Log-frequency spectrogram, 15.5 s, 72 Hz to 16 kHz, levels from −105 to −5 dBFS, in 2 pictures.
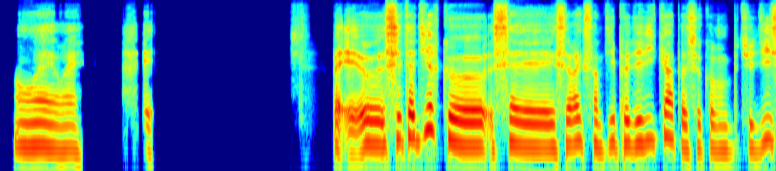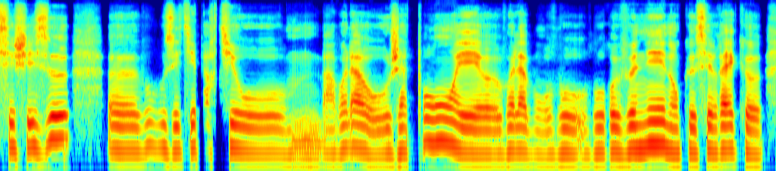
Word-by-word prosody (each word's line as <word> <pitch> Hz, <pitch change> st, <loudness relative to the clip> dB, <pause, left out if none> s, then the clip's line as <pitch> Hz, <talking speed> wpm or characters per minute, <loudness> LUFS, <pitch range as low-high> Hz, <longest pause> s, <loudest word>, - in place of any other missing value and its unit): Ouais 165 Hz, -1 st, -1 dB
ouais. 150 Hz, -1 st, -6 dB, 0.6 s
Et -, -, -6 dB, 1.8 s
Beh -, -, +3 dB
et 130 Hz, -, +2 dB
heu, 175 Hz, -1 st, +3 dB
c'est-à-dire 210 Hz, +8 st, +5 dB
que 170 Hz, -4 st, +4 dB
c'est 165 Hz, -3 st, +3 dB
c'est 180 Hz, -, +2 dB
vrai 185 Hz, +2 st, +1 dB
que 180 Hz, -, -1 dB
c'est 175 Hz, -, -1 dB
un -, -, -8 dB
petit 180 Hz, +5 st, -7 dB
peu 180 Hz, 0 st, -2 dB
délicat. 190 Hz, +4 st, -1 dB
Parce 160 Hz, -4 st, -2 dB
que 160 Hz, -, -5 dB
comme 150 Hz, 0 st, -8 dB
p 145 Hz, -, -19 dB
tu 160 Hz, -, -5 dB
dis, 190 Hz, +6 st, -2 dB
c'est 165 Hz, -3 st, +3 dB
chez 165 Hz, +1 st, +3 dB
eux, 210 Hz, +1 st, +3 dB, 0.4 s
heu, 150 Hz, -1 st, -3 dB
vous 160 Hz, +3 st, -12 dB
vous 155 Hz, -2 st, -2 dB
étiez 150 Hz, +2 st, -4 dB
partis 160 Hz, +1 st, -3 dB
au 140 Hz, -2 st, -4 dB
mmh, -, -, -12 dB
bah, -, -, -7 dB
voilà 155 Hz, +1 st, 0 dB
au 130 Hz, +1 st, -4 dB
Japon 185 Hz, +6 st, 0 dB
et 140 Hz, -3 st, +4 dB
heu, 135 Hz, 0 st, -2 dB
voilà 145 Hz, +2 st, -1 dB
bon 130 Hz, -1 st, -12 dB
vous 135 Hz, 0 st, -6 dB
vous 140 Hz, +2 st, -5 dB
revenez 155 Hz, +5 st, +1 dB
donc 140 Hz, -1 st, -6 dB
heu, -, -, 0 dB
c'est 140 Hz, +2 st, +2 dB
vrai 150 Hz, +2 st, +2 dB
que, 135 Hz, -3 st, -4 dB
155 Hz, 190 wpm, -23 LUFS, 140-175 Hz, 1.8 s, c'est-à-dire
